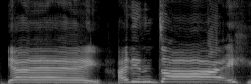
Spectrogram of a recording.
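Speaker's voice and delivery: high, drawn-out triumphant cheer; relieved cheer. Real, not acted. Player who just survived a spider fight, cheering. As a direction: celebrate surviving, stretching the words out high.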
